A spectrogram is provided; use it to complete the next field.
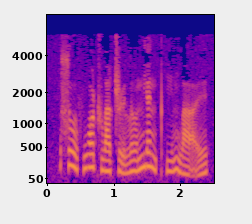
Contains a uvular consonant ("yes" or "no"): no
